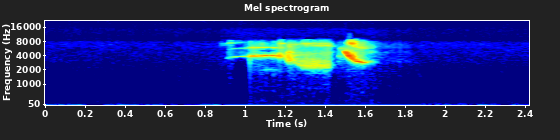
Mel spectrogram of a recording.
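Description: A bird's brief chirp about a second in: a short high note followed by a quick falling note.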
